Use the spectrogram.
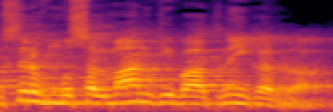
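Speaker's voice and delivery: ordinary talk, nothing marked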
